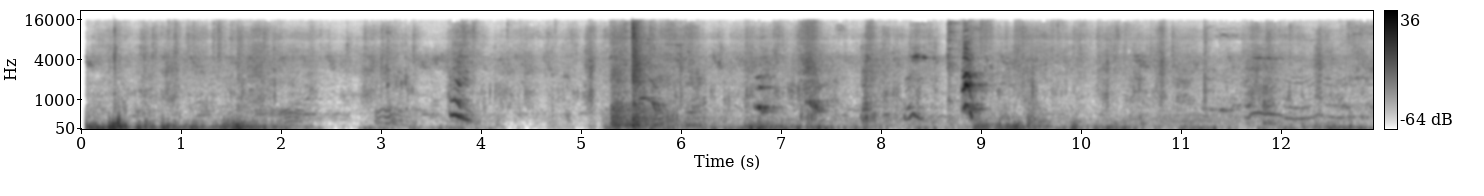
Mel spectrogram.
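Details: Several female German Shorthaired Pointers in the pens of a summer kennel near Mangalia bark in short, irregular bursts, some sharp and clipped, others drawn into rising whines. Low rumbling noise and possibly a human voice sit underneath.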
